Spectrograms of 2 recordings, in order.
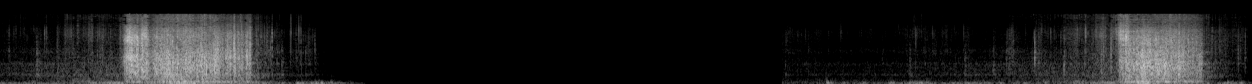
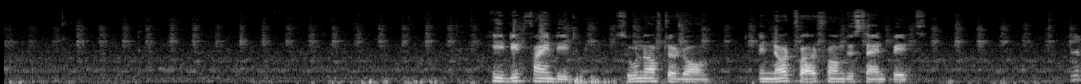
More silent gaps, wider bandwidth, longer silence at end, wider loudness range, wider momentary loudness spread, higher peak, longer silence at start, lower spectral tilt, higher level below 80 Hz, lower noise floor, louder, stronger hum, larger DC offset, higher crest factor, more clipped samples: first, 3.67-7.81 s vs none; second, 12 kHz vs 14 kHz; first, 0.4 s vs 0 s; second, 11 LU vs 21 LU; about the same, 25 LU vs 26 LU; about the same, 0 dBFS vs 0 dBFS; first, 0.9 s vs 0.05 s; second, -2 dB/octave vs -6 dB/octave; about the same, -42 dBFS vs -44 dBFS; first, -52 dBFS vs -42 dBFS; about the same, -14 LUFS vs -16 LUFS; neither; neither; about the same, 22 dB vs 20 dB; neither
